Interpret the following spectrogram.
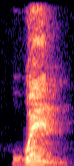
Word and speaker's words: when: When. Also H is silent.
